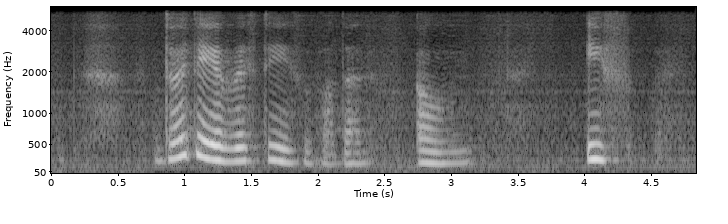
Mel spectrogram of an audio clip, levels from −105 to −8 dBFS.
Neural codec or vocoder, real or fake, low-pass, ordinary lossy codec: codec, 16 kHz, 0.2 kbps, FocalCodec; fake; 5.4 kHz; none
